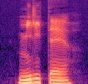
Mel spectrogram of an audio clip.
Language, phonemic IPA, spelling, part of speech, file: French, /mi.li.tɛʁ/, militaire, adjective / noun, Fr-militaire.ogg
- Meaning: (adjective) military, militaristic; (noun) 1. military 2. a soldier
